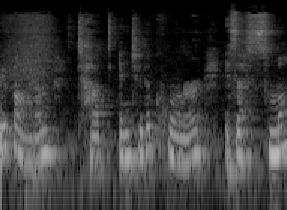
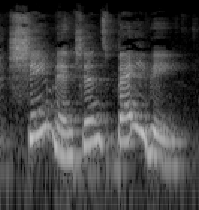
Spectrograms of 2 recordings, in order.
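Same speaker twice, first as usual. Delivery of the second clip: higher, louder and slowish; thrilled child reading aloud; excited announcement; 7 semitones higher, 8 dB louder, slower than usual. A narrator's reading. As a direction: share the find with delight. Excited discovery.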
